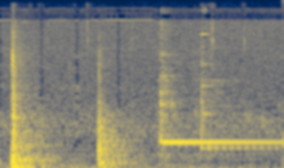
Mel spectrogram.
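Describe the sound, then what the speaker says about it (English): Front-porch doorbell ringing: two soft knock-like taps followed by a clear sustained electronic chime tone, fairly quiet and alone with no voices. "reaching the door, rang the bell"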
